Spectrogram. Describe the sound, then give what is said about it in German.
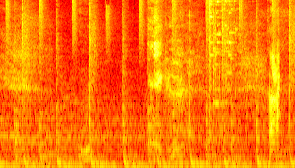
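A window pane shatters after being hit by a thrown potato on the second floor: a bright crash followed by scattered tinkling and clattering of glass over several seconds. “Die nächste traf immerhin die zweite Etage und schlug dort eine Scheibe ein.”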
